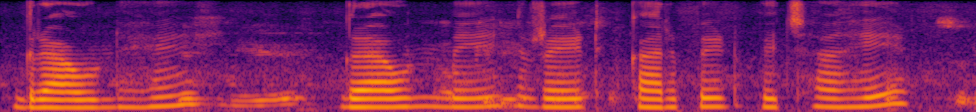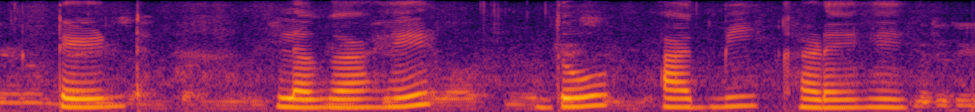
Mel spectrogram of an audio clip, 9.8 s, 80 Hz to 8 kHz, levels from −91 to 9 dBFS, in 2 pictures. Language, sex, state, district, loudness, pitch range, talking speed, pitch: Hindi, female, Madhya Pradesh, Bhopal, -18 LUFS, 210-230 Hz, 90 wpm, 220 Hz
